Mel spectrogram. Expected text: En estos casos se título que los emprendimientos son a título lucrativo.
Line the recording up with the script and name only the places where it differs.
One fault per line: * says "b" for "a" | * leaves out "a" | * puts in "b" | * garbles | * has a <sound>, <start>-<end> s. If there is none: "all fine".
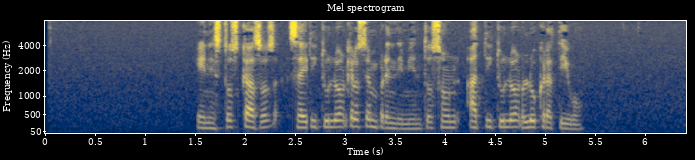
all fine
